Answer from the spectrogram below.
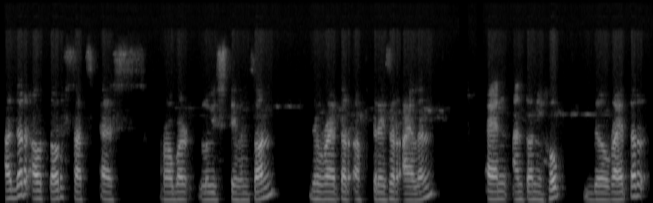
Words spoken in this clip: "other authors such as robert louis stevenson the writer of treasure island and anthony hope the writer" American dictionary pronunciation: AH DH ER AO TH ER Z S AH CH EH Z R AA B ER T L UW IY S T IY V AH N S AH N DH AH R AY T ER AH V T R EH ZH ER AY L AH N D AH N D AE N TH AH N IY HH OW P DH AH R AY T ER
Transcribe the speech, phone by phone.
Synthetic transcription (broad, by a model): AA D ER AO T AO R S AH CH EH S R AA B ER T L UW IY S T IY V AH N S AH N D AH R AY T ER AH F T R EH Z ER AY L AH N D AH N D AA N T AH N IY HH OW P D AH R AY T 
